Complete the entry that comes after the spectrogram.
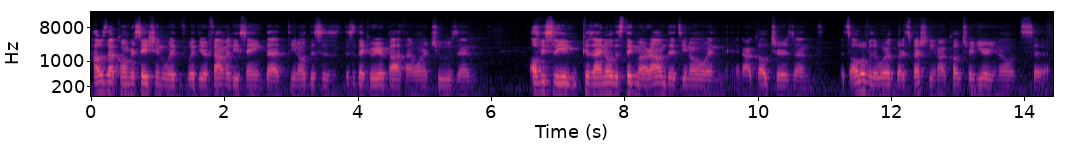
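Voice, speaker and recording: Flat-voiced easygoing man hosting. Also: lowish voice, fairly quick. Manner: easygoing, says "bro", lots of yeah. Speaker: podcast host. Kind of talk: casual podcast interview.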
